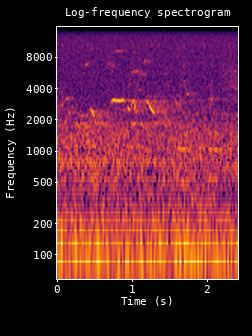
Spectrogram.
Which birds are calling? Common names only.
Baltimore Oriole, Canada Goose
